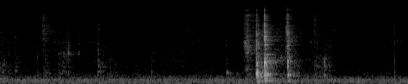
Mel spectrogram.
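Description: Metal tongs clink against a plate.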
